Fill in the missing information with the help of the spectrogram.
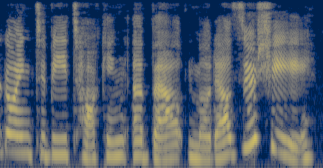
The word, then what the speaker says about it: Modaozushi: It's Modaozushi, and it's originally a web novel created in October 2015 by the author, who is Mo Xiang Tong Xiu.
